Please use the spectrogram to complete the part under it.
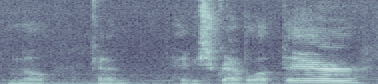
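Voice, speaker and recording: A man's voice: fairly low pitch, big pitch swings, normal speed, fairly bright tone, slight background noise, rough recording. A man narrating as game master in a tabletop game, describing scenes loosely with many fillers. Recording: mic set back, faint music.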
